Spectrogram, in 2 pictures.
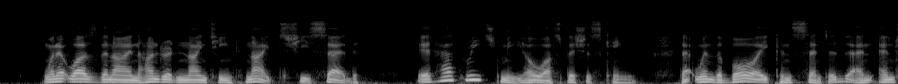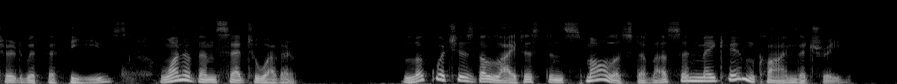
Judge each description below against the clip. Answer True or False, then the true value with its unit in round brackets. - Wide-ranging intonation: True (6.0 semitones)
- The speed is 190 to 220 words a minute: False (165 wpm)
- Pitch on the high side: False (105 Hz)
